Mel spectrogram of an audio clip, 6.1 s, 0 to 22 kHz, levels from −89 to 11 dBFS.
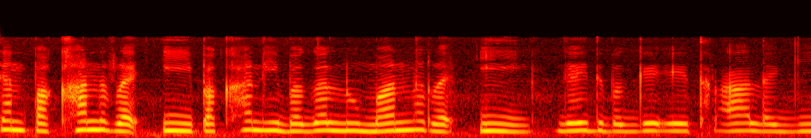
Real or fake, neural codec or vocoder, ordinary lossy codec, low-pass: real; none; none; 7.2 kHz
